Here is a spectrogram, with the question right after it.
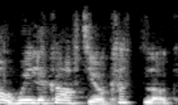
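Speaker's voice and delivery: quick, high, offhand imitation; breezy publisher reply. Imitating the rep casually claiming his catalogue, quick and high. Publisher staff voiced in anecdote.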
